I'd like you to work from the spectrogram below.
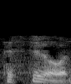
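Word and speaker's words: pisteuo: and my Greek students could tell you that that's pronounced pistuo.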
